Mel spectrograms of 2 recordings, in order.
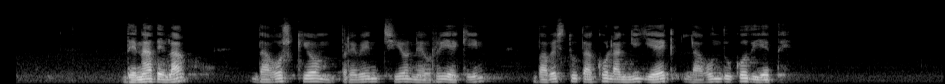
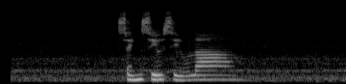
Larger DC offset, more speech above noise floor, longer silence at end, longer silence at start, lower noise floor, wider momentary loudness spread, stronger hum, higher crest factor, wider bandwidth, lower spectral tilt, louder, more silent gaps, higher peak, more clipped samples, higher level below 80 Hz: neither; first, 40 dB vs 21 dB; first, 1.6 s vs 0 s; first, 1.25 s vs 0.1 s; first, -59 dBFS vs -51 dBFS; second, 12 LU vs 24 LU; neither; about the same, 22 dB vs 20 dB; second, 7.4 kHz vs 13 kHz; first, -7 dB/octave vs -4.5 dB/octave; first, -21 LUFS vs -30 LUFS; neither; first, 0 dBFS vs -14 dBFS; neither; first, -66 dBFS vs -84 dBFS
